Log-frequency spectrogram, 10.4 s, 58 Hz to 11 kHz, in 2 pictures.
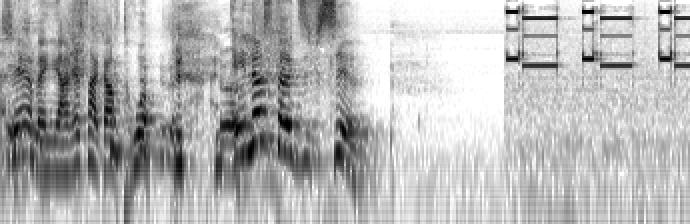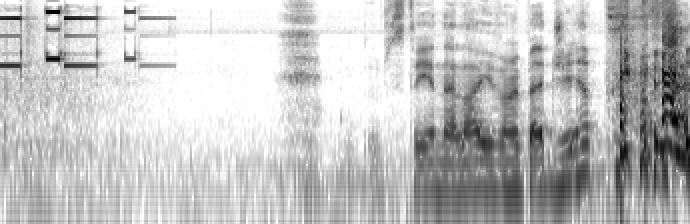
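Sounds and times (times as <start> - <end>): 
speech: 0.0 - 3.0, 8.2 - 10.3
virtual pet toy electronic beeping: 3.8 - 6.5
laughter: 9.7 - 10.3.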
